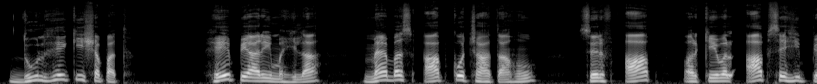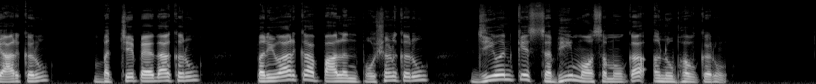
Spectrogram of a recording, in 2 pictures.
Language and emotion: Hindi, neutral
